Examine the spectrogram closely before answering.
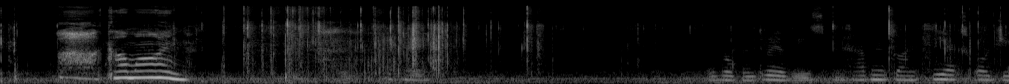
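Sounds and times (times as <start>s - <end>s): foil wrapper crinkling and tearing: 0.0s - 0.2s, 2.2s - 7.6s, 8.3s - 10.0s.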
